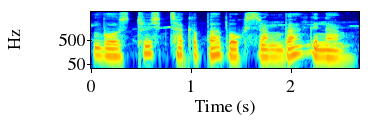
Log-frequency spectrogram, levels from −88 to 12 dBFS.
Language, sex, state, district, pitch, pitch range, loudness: Garo, male, Meghalaya, South Garo Hills, 115 Hz, 110-125 Hz, -20 LUFS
